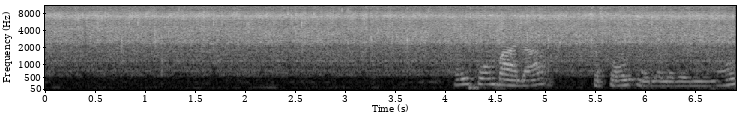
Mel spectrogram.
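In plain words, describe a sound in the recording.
Meat sizzles steadily in a hot frying pan.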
